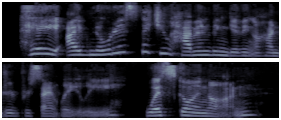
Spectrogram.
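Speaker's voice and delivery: ordinary talk, nothing marked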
